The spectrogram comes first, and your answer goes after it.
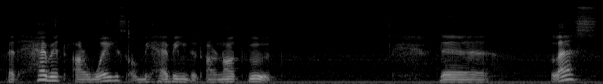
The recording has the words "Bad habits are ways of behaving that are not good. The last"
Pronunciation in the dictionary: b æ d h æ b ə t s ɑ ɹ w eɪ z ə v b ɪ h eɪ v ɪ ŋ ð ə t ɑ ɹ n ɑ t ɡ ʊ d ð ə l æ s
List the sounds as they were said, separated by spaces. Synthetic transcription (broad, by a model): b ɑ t h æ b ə t ɑ ɹ w eɪ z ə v b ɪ h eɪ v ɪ ŋ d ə t ɑ ɹ n ɑ t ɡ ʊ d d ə l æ s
